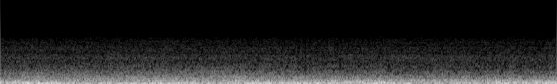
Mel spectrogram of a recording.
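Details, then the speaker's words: 2013 Chevy Equinox that stalled and ran rough after refuelling (engine flooding), on a road test after the faulty part was found (tags suggest purge solenoid): low, steady engine drone under road rumble with no surging or sputtering, running normally. "Runs fine, no surging, no sputtering, no farting. Runs the way I would anticipate one of these things running."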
